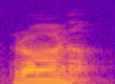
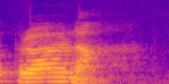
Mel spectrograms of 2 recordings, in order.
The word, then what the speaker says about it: prana: Yes, energy is there, and the word that you spoke is prana. Come on, Craig. So, prana. P-R-A-N-A is a Sanskrit word. Mm-hmm. And it has 2 syllables. Prana. Prana.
